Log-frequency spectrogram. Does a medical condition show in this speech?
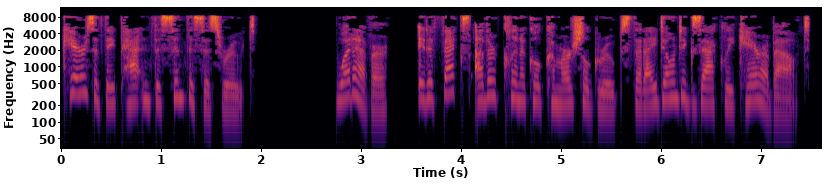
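No.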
